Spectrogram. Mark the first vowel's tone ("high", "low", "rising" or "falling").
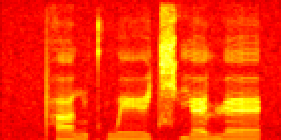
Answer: rising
